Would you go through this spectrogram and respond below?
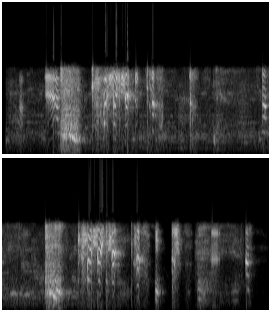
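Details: A baby girl laughing and coughing.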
